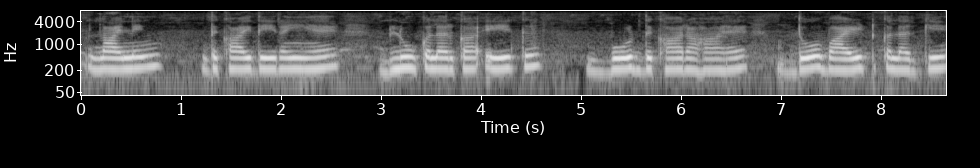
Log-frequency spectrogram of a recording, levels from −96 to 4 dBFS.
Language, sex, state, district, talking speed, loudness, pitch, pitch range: Hindi, female, Chhattisgarh, Bilaspur, 125 wpm, -14 LUFS, 215 Hz, 210-225 Hz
